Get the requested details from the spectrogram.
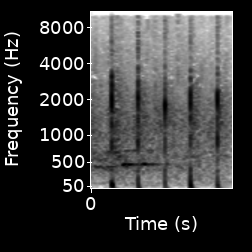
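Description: Slow, steady clapping for a man's 40th birthday: five sharp claps at an even beat, about three per second, with a faint murmur of voices underneath and no loud cheering.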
